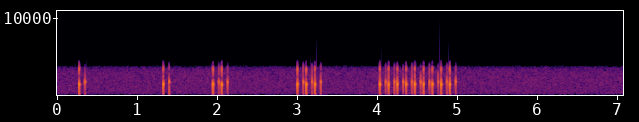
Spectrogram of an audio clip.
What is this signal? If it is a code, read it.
Pulse dialling, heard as clicks on a phone line, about 9 pulses a second. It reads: 1 1 2 3 9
